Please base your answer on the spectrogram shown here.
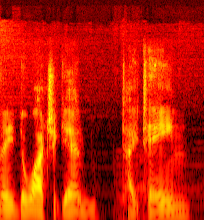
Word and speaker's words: Titane: need to watch again titan i think is how you say it t-i-t-a-n-e i think i just rented this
